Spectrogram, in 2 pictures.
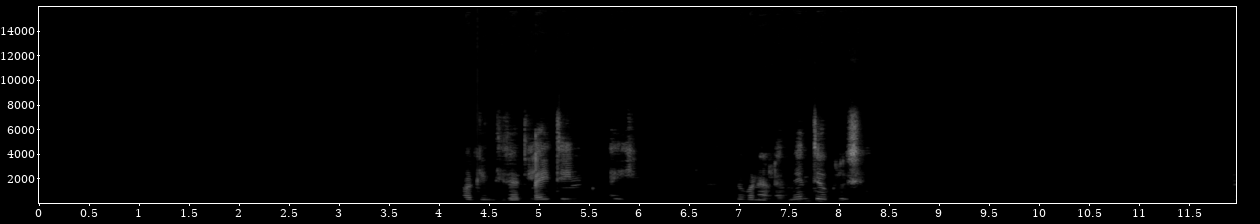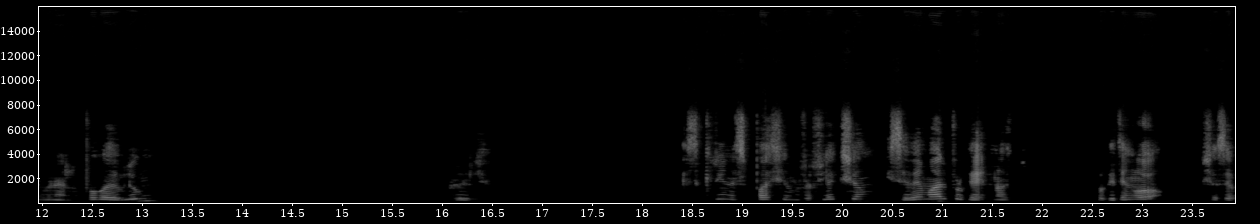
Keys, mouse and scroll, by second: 4.5 click, 5.2 middle click, 5.6 scroll up 1, 7.4-9.4 drag, 9.4-9.8 middle drag, 9.8-10.1 scroll up 8, 10.9 scroll down 5, 13.0-18.1 drag, 18.7-19.3 middle drag, 19.3-20.2 scroll up 5, 20.4-23.0 middle drag, 23.0 KP_0.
